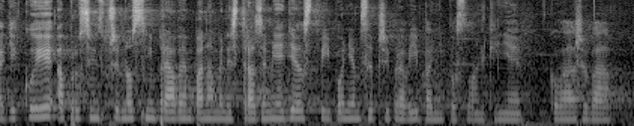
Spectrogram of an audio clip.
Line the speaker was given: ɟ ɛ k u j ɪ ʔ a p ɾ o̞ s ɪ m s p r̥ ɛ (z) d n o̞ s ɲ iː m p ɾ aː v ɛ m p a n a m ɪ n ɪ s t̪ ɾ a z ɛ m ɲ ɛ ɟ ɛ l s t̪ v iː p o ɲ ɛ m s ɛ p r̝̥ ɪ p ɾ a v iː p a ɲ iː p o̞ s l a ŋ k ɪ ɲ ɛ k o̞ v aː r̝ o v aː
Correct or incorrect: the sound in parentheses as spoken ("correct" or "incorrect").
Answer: incorrect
